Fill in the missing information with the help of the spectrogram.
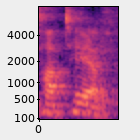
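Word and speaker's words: חטף: Yeah, Segol Hatuf, or does Hatuf Yeah, come first? Yeah. Hatef, Yeah, Hatef, I'm Hatef. sorry, it's Hatef.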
